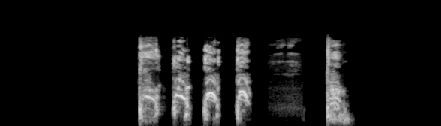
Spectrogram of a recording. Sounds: Cough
